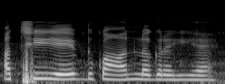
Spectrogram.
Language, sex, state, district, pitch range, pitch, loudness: Hindi, female, Punjab, Pathankot, 215-240 Hz, 230 Hz, -17 LUFS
